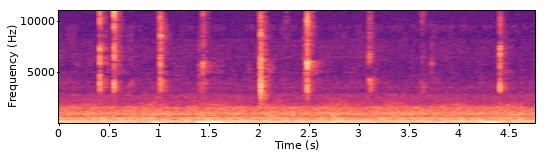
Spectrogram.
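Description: A thin metal blade scores line after line into the surface of a solid cream soap bar held in the hand. Each stroke gives a short, crisp, high scratching tick, spaced irregularly over a quiet, low background rumble.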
